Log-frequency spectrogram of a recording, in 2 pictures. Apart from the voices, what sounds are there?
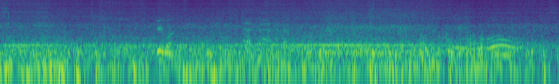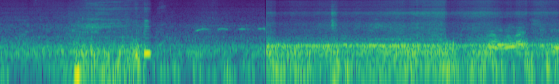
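wind on a boat in Milford Sound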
